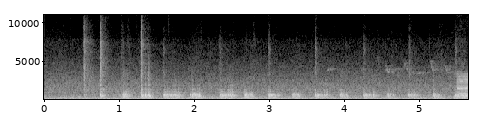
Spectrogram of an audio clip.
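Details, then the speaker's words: S550 Mustang GT, wheel on ground with load, turning steering: dry creak about three times a second from front end; sway bar end link ruled out, owner suspects top of airbag strut, unconfirmed. "still have I still have sound coming through. So that means it's at least not that end link."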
